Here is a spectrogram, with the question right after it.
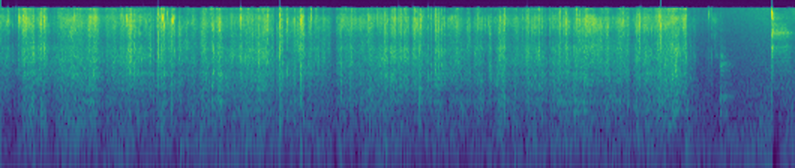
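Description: Long nails scratch and rub the surface of a black embroidered polyester-type fabric toiletry bag resting on a table with contents inside. A dense, bright, crinkly scratching runs steadily for about nine seconds, then quiets before a single sharp click near the end.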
